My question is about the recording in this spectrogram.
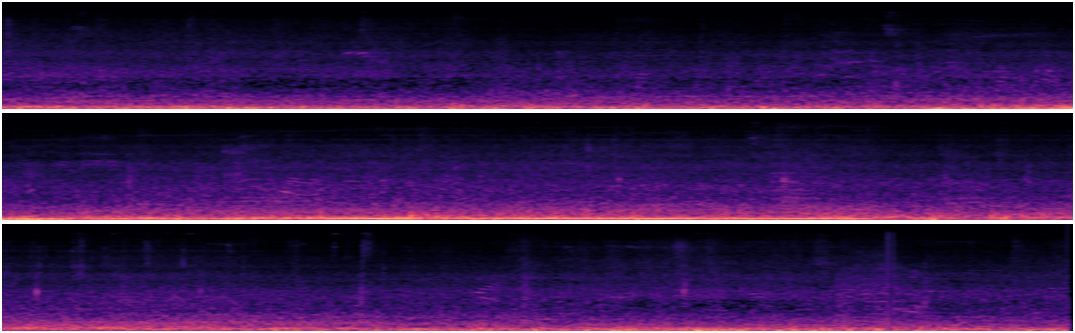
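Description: City street ambience with people talking and a low vehicle engine rumble that swells about six seconds in, holds for several seconds as the loudest sound, then fades.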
